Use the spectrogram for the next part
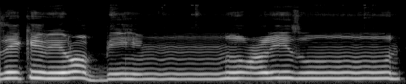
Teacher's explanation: یہ میم ساکن کے بعد میم ہے تو اسے غنہ کر کے پڑھیں گے، یہ ادغام شفی ہے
